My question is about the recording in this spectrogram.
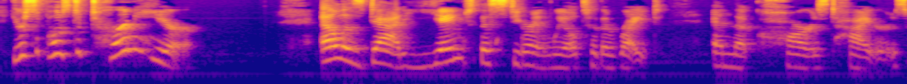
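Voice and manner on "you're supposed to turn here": raised, urgent correction; urgent cry. A narrator's reading. Girl warning dad of the missed turn, urgent. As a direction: snap the warning out. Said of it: "she cried".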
